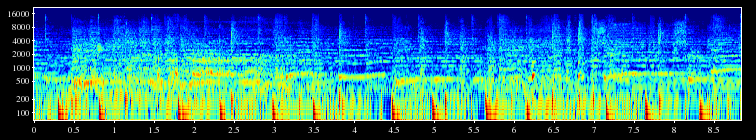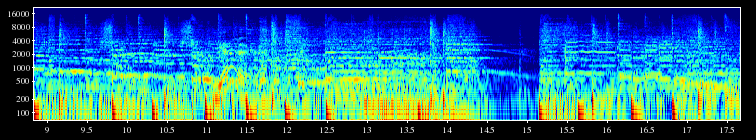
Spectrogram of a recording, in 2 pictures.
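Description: A funky, rhythmic pop song intro plays loud and full with a steady groove and no vocals, briefly dropping out near the end before the band kicks back in.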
